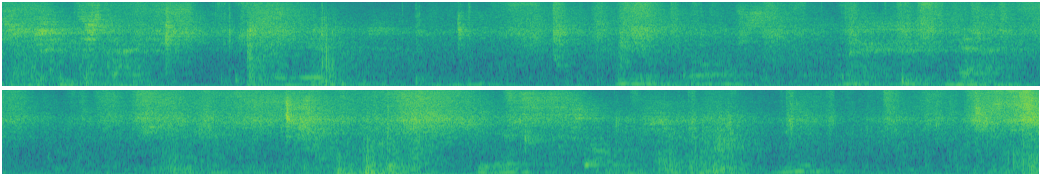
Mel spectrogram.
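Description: Bodies thud onto mats as people are thrown.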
